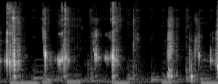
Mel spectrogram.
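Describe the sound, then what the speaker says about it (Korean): Frozen roll-up jelly is bitten and chewed up close, giving a run of sharp crisp crunches in an irregular rhythm, loud and alone with no talking. "젤리가 거의 뭐 튀김옷처럼 바삭바삭해졌어."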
